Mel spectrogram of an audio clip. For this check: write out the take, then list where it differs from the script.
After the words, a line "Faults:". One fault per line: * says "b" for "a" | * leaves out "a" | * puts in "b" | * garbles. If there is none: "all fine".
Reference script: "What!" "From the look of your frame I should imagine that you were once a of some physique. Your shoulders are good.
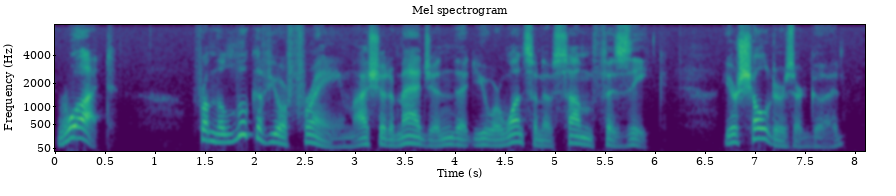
"What!" "From the look of your frame I should imagine that you were once a of some physique. Your shoulders are good.
Faults:
all fine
